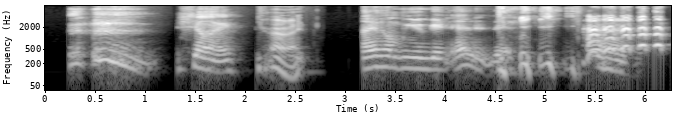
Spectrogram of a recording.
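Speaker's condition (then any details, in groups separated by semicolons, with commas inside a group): Cerebral palsy; speech not affected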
